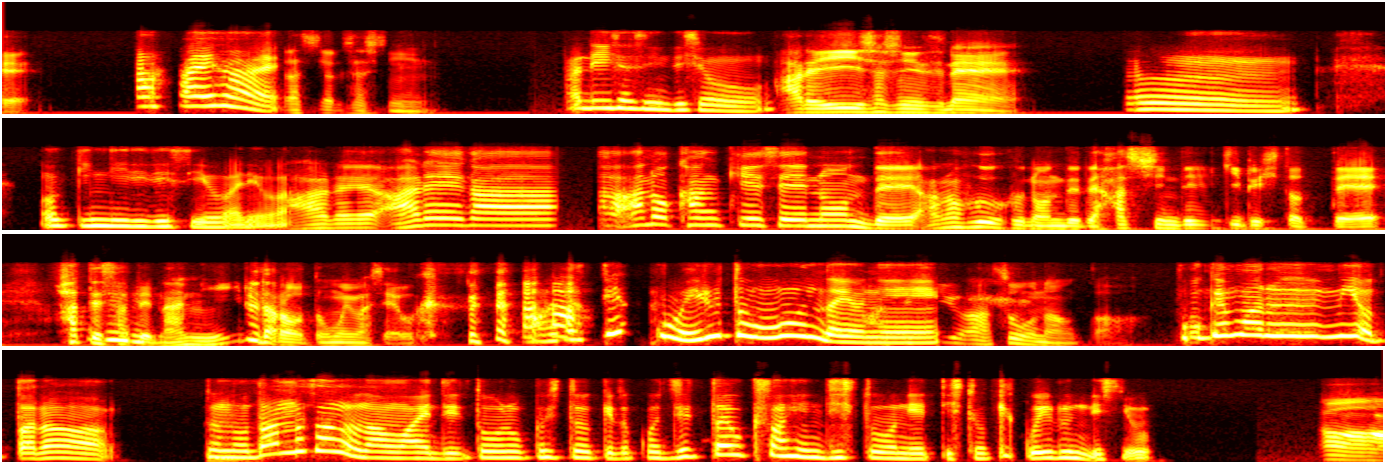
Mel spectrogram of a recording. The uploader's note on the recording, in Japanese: スカイプ機能の録音のため音質が少し悪いです。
